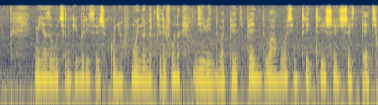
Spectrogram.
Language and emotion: Russian, neutral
